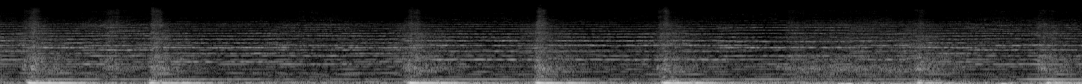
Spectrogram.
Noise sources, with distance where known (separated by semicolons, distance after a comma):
music from an unclear source, near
